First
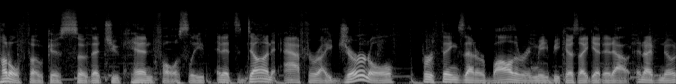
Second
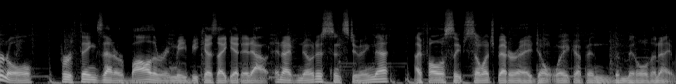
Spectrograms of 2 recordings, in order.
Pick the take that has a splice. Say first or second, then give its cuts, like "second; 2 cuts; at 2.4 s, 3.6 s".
first; 1 cut; at 2.1 s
